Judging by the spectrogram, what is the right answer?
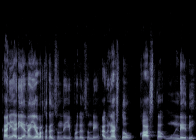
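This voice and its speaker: A man's voice: on the high side, fairly even intonation, fast talker, clean tone. A man with a Telugu accent giving an opinionated, argumentative review monologue full of rhetorical questions. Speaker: reality show reviewer.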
